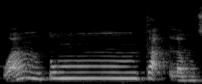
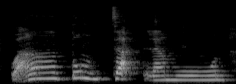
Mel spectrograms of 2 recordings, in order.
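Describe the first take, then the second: First: The m sound is blurred into the next sound. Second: The m sound is pronounced clearly and distinctly. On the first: The speaker calls it wrong. "salah ya" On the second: The speaker calls it right. "dibaca tegas ya"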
